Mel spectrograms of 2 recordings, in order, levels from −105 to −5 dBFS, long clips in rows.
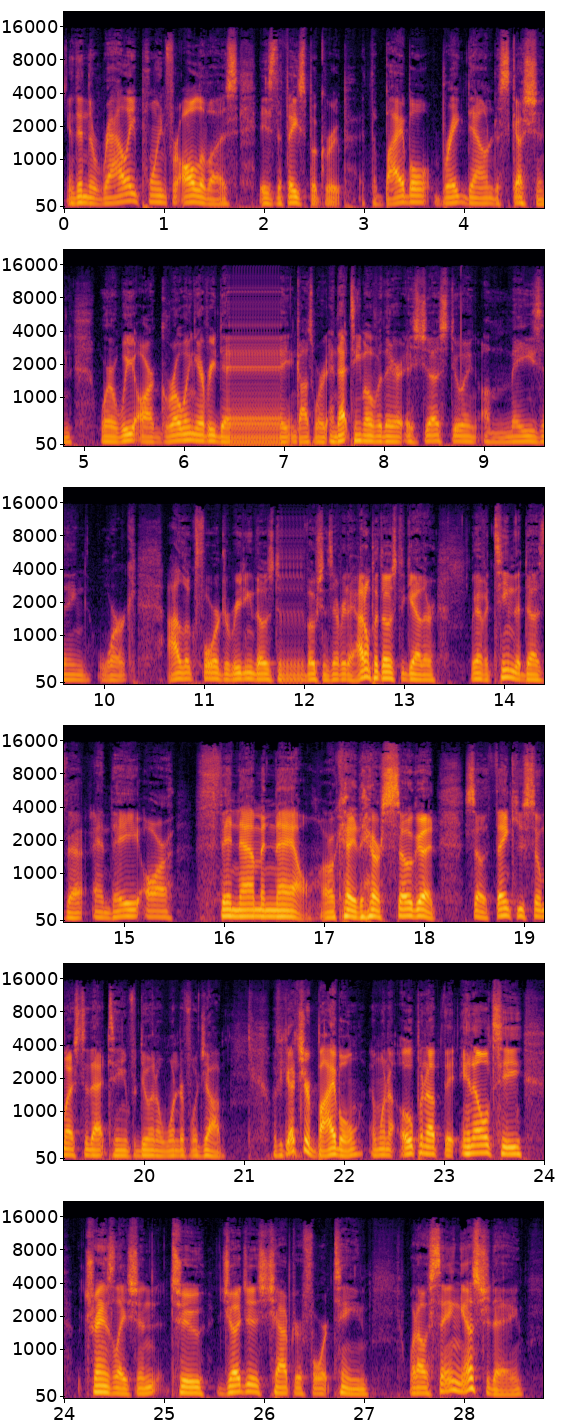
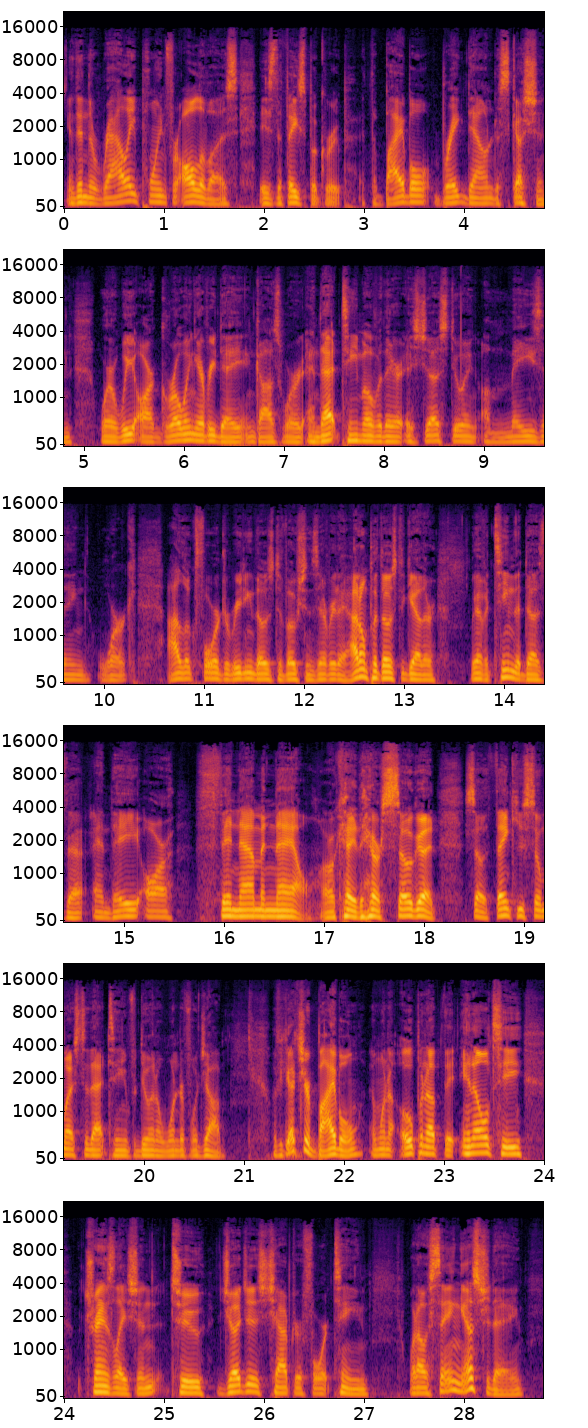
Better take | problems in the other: second | audio freezing; at 6.5 s for 0.5 s and at 12 s

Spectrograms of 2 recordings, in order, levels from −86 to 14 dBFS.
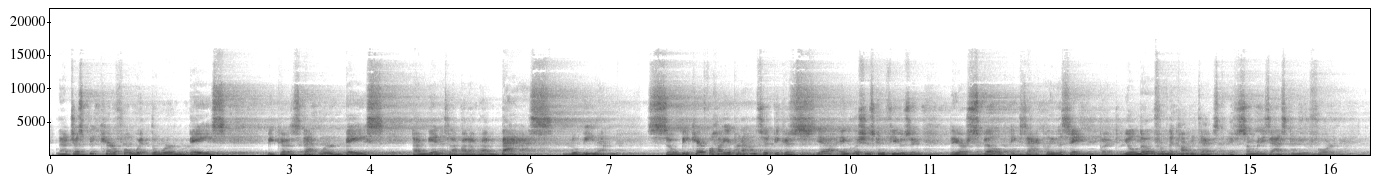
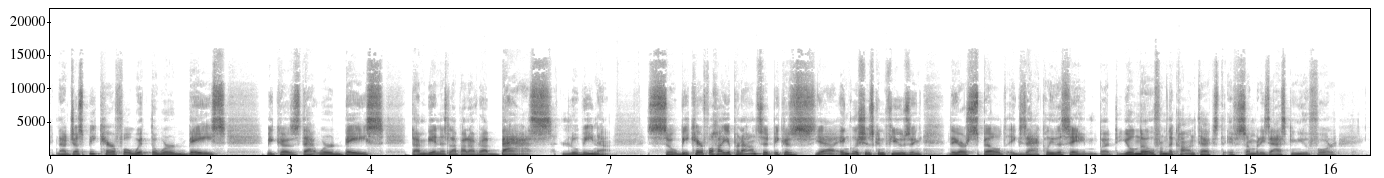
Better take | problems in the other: second | room echo; slight; dies away in 2.1 s

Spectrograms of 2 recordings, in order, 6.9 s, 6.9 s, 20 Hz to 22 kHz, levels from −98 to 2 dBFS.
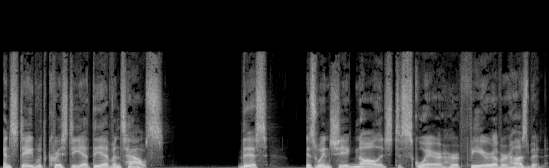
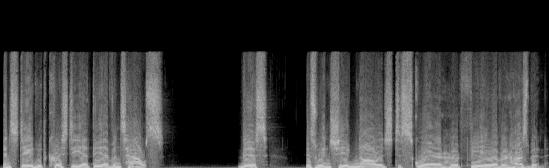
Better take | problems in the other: first | distortion; heavy; 29% of the sound clipped

